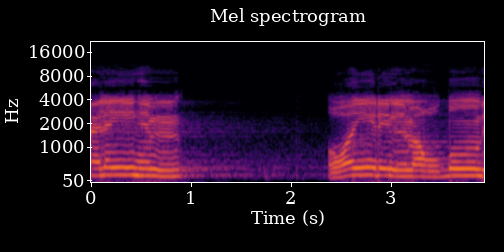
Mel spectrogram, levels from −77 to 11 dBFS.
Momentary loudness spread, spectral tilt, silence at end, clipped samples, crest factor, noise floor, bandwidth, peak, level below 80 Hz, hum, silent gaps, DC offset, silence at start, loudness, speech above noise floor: 11 LU; -5.5 dB/octave; 0 s; under 0.1%; 12 dB; -50 dBFS; 11 kHz; -10 dBFS; -56 dBFS; none; none; under 0.1%; 0 s; -19 LUFS; 32 dB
